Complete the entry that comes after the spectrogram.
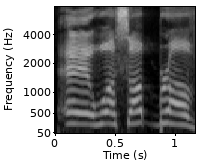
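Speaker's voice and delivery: mock British accent. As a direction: switch suddenly into a cheeky British greeting. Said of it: "I just did British".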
